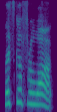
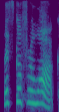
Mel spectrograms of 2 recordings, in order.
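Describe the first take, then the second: No difference in how they are said.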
